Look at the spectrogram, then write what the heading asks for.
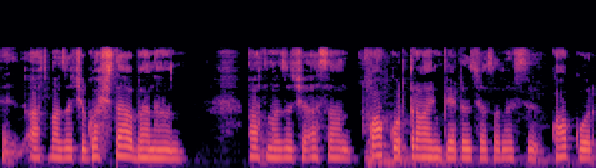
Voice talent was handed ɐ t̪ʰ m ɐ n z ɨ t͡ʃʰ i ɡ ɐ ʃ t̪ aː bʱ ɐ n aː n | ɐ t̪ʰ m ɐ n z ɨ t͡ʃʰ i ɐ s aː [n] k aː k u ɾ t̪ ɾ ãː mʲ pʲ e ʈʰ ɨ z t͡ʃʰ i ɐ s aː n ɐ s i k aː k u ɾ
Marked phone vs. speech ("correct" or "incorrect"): correct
